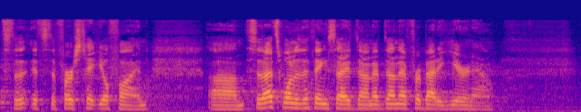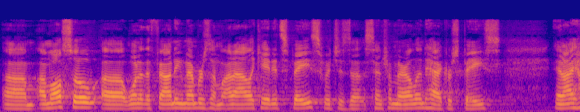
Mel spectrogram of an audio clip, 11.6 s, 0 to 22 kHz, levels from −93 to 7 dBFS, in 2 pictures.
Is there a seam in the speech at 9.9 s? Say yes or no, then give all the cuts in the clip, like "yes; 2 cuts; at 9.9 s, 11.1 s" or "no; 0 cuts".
no; 0 cuts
